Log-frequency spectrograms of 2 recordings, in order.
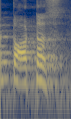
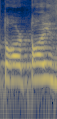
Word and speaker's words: tortoise: Pronunciation ध्यान रखना, टॉर्टस, कई लोग इसको टॉर्टॉइज बोलते हैं, टॉर्टॉइज नहीं होता, टॉर्टस। प्रोनाउंसिएशन क्या होता है, टॉर्टस।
